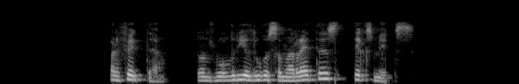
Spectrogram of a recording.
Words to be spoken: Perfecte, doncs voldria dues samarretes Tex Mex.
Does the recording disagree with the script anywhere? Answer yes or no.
no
